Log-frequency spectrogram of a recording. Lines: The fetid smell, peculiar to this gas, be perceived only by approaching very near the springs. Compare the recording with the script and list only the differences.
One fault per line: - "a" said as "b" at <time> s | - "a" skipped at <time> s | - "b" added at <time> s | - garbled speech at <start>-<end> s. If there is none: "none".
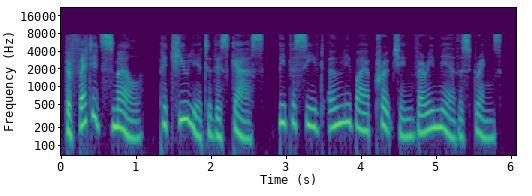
none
